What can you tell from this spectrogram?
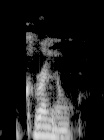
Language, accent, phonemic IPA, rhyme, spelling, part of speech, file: English, Southern England, /ɡɹeɪl/, -eɪl, grail, noun, LL-Q1860 (eng)-grail.wav
- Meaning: 1. The Holy Grail 2. Something eagerly sought or quested for 3. A book of offices in the Roman Catholic Church; a gradual 4. Small particles of earth; gravel 5. One of the small feathers of a hawk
